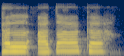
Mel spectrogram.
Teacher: Hal ataka, lamnya dilengketkan.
